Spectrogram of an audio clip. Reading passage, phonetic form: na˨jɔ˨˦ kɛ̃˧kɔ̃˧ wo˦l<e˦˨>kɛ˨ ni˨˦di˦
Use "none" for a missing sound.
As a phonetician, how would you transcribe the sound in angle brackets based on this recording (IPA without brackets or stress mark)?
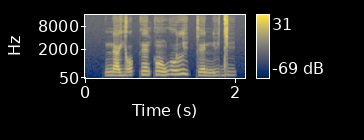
i˦˨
